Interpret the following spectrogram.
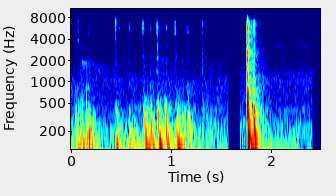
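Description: Computer keyboard keys tapped in quick succession as a password is typed at a Linux su prompt, with one louder keystroke near the end as it is submitted.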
